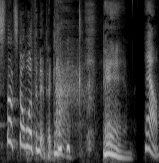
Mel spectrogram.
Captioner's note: snaps fingers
